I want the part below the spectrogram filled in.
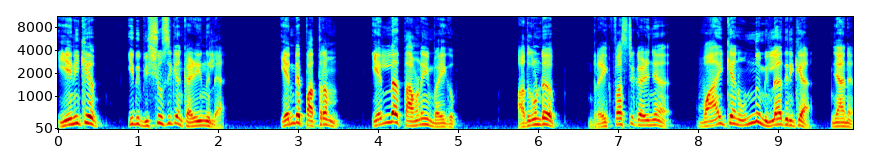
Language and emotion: Malayalam, angry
